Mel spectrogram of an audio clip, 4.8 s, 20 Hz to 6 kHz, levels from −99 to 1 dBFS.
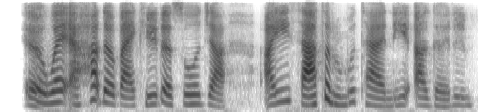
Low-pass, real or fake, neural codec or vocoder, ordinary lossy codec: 5.4 kHz; fake; codec, 16 kHz, 0.5 kbps, X-Codec, HuBERT features, trained on LibriSpeech; none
